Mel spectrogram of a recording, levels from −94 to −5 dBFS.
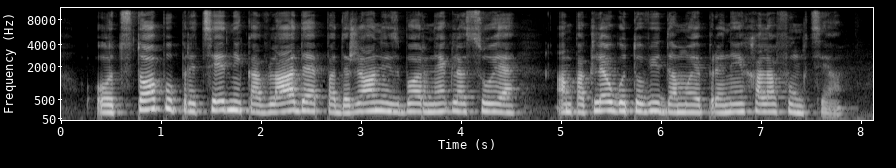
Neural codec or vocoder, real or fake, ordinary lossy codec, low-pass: none; real; none; 9.9 kHz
